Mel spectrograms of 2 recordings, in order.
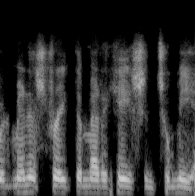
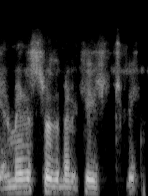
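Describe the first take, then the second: First: Says "administrate" instead of "administer", then corrects it; wrong word administrate. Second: "administer" said right, a bit faster as a quick fix; corrected word administer. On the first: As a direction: trip on "administrate", the wrong form. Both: Real, not acted.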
